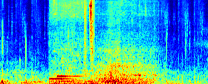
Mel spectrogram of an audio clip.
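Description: A sliding door whooshes open.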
